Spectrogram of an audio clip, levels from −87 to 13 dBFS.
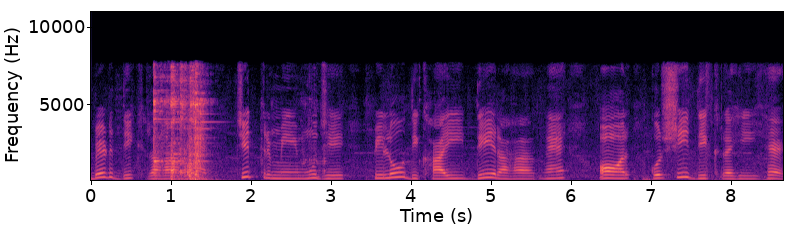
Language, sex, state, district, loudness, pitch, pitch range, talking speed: Hindi, female, Madhya Pradesh, Katni, -21 LUFS, 210 Hz, 190-235 Hz, 120 wpm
